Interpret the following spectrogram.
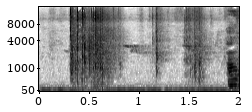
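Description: Tarot cards being shuffled by hand: a short rustle about half a second in.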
